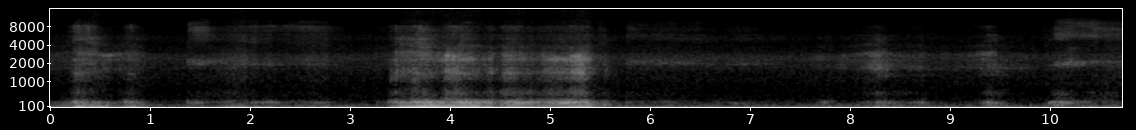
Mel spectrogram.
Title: American PitBull Terrier snores, runs around in a dream. Питбуль храпит и бегает во сне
